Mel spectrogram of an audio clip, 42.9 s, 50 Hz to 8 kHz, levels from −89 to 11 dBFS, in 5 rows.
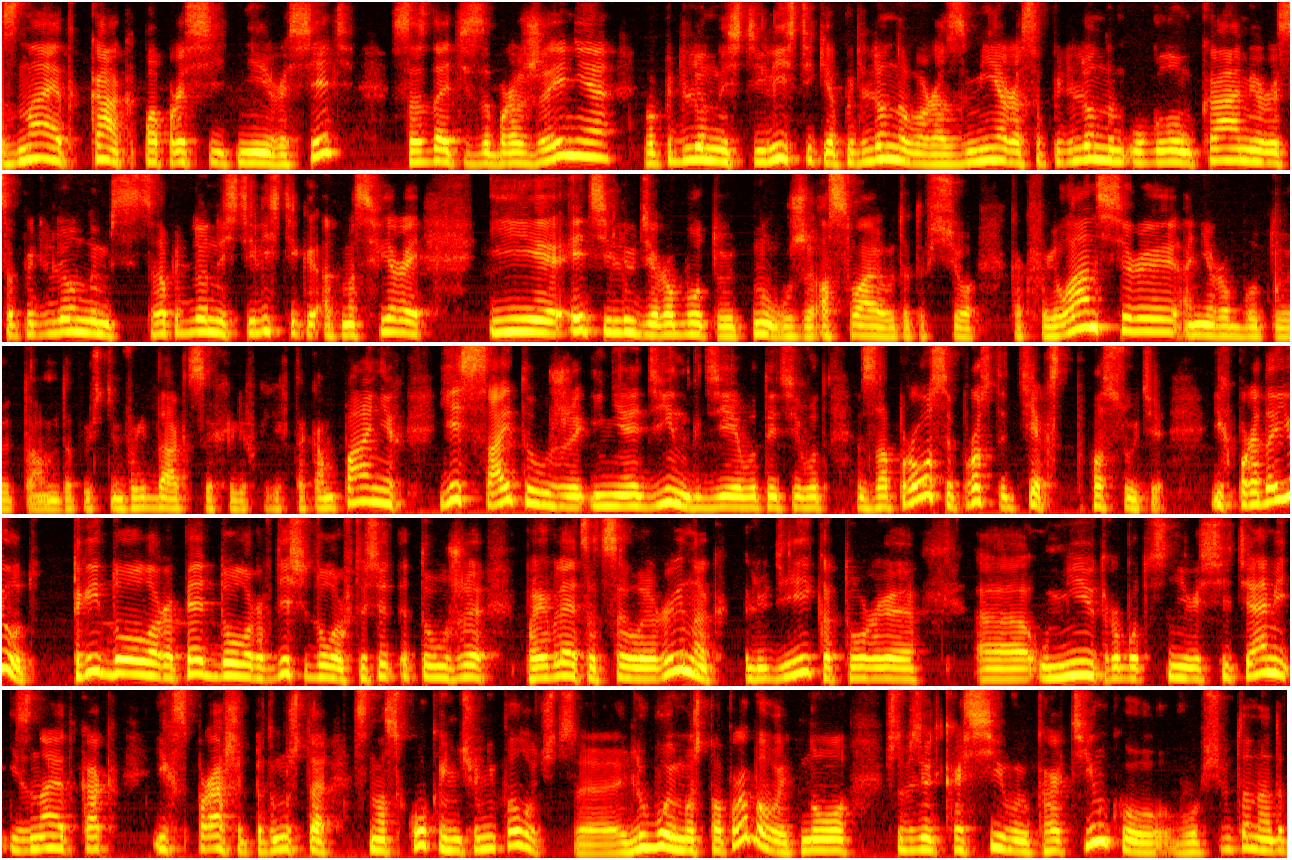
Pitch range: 135-170 Hz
